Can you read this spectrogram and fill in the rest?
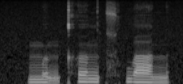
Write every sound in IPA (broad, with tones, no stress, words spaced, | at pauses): mʊ̰˨˩ŋkʰɤ˦ŋ t͡sʰwa˥˨n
